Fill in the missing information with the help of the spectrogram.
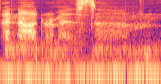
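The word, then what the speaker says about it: anadromous: The word is pronounced anadmis with the stress on the second vow, second syllable even.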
